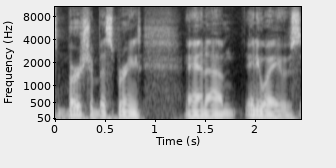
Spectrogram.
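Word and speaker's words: Beersheba Springs: And um it's spelled beers, but they really get mad at you if you but it's called it's Bura Springs.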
